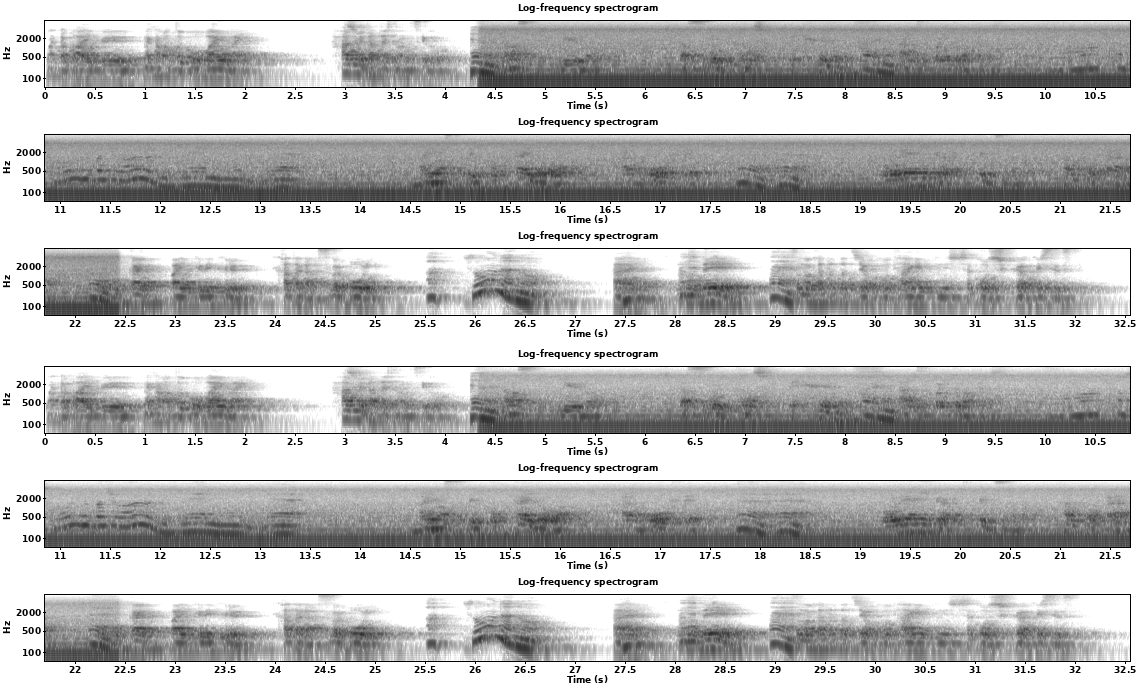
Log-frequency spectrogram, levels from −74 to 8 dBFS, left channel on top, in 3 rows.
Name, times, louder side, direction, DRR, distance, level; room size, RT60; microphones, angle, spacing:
voice 1, 0.0-2.1 2.9-3.9 4.6-4.8 5.1-5.6 6.3-8.7 9.1-9.5 9.9-10.1 14.6-16.3 16.6-17.5 19.2-21.8 22.2-23.7 24.0-25.0 27.4-27.7 28.0-28.6 29.2-32.1, equal, 15° left, -3 dB, 4.8 m, -22 dB
voice 2, 4.2-4.6 6.1-6.3 8.2-8.6 10.0-13.4 14.5-14.8 17.7-18.6 22.1-22.4 25.5-26.7 27.5-27.6 28.0-28.4 28.9-29.2, right 1 dB, 10° right, 3 dB, 0.6 m, -22 dB
Mechanical fan, 4.3-22.5, left 4 dB, 35° left, 0.4 m, -20 dB
16.0 x 14.0 x 2.7 m, 0.89 s
head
